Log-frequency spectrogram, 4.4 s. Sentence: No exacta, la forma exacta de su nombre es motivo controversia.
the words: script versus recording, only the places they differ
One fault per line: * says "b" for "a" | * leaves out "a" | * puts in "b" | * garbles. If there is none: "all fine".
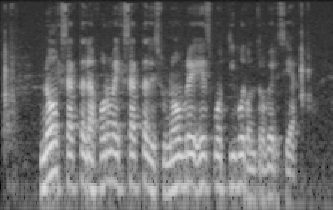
all fine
